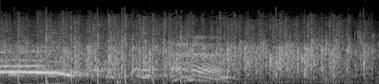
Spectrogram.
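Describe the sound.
An audience at an SA Mastermind event breaks into steady, sustained applause for a speaker being introduced, a dense wash of clapping that stays loud throughout, with a brief tonal sweep at the start and faint voice-like harmonics mixed in.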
